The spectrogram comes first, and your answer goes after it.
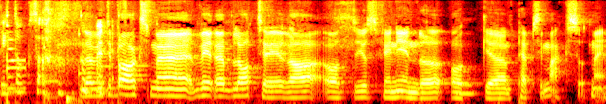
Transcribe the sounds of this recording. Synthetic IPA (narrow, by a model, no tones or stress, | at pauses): ɪt̪ɔksɔd̪æːvɪt̪ʰɪlbɑːksmɛvɪɾəbloːd̪̚t̪ʰyːɾaɔt̪jʊsə̥fɪːnɪnd̪əɾɔkpʰɛpsɪma̰kshʊ̰t̪mɛ̰j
